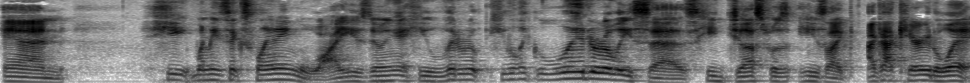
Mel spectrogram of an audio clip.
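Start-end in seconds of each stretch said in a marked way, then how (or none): 6.5-7.3 weird, over-the-top twang. Retelling how an over-the-top actor explains his motive: imitating Bill's weird twang. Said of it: "weird twang".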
